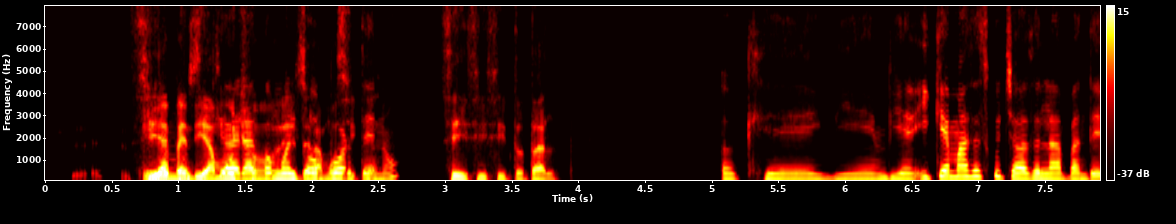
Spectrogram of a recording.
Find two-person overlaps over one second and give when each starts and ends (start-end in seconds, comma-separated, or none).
0.7-2.7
